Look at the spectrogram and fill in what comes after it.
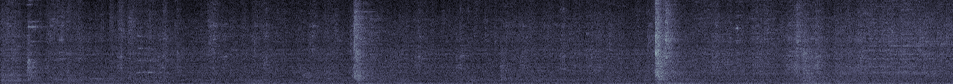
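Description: Covered hopper cars of a long freight train rolling past, a steady low rumble of steel wheels on rail. A few sharp clacks come as wheels cross rail joints, the loudest about two-thirds of the way through.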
